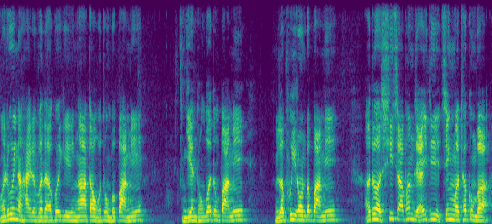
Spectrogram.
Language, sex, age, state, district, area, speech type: Manipuri, male, 45-60, Manipur, Imphal West, rural, spontaneous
